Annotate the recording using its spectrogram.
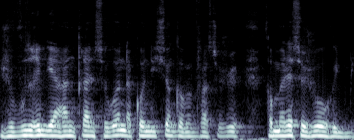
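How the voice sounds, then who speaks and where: A man's fairly low, dark, mellow voice, somewhat breathy, with monotone, flat intonation. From Bigorre, southwestern France. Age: 70s. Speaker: retired rugby official. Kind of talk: interview monologue. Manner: hesitant, many fillers.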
